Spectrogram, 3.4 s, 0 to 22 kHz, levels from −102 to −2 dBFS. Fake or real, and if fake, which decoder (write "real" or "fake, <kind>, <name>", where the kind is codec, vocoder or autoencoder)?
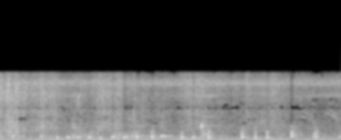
real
